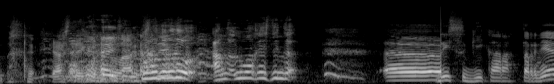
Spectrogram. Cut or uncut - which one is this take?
cut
